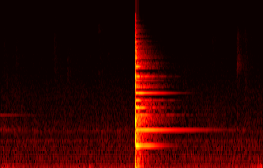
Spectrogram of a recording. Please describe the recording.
pan slam
frying pan falling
